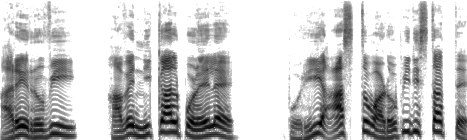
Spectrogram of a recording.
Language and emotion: Goan Konkani, happy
